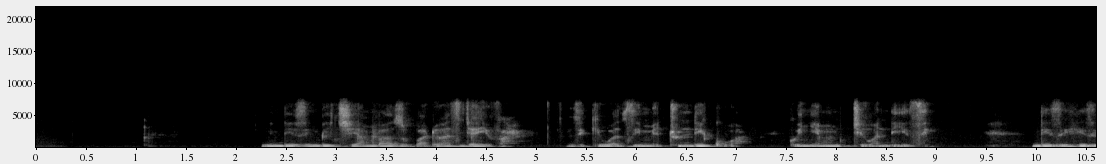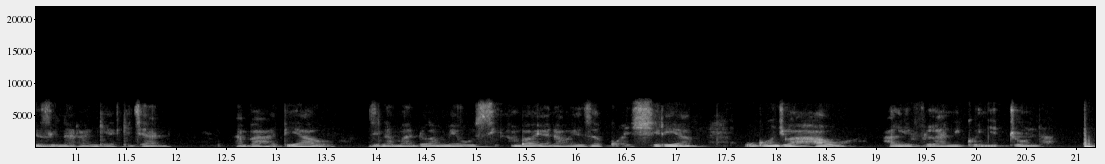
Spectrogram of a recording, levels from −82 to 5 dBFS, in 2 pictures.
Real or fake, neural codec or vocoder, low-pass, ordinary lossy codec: real; none; 7.2 kHz; Opus, 24 kbps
